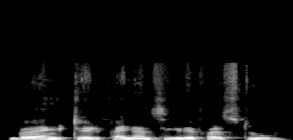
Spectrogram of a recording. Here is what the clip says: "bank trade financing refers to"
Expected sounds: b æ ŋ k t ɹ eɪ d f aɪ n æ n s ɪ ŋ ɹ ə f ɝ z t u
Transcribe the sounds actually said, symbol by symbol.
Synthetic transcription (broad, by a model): b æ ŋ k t eɪ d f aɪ n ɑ n s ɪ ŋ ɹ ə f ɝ s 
